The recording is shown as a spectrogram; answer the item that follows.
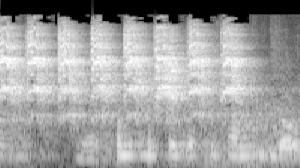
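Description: Pyrrhura conures screeching loudly in a fast, even run of harsh calls, about five a second.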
